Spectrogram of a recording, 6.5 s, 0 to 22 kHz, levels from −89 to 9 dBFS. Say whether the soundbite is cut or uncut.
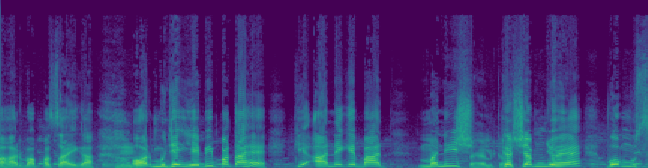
uncut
